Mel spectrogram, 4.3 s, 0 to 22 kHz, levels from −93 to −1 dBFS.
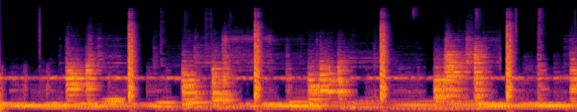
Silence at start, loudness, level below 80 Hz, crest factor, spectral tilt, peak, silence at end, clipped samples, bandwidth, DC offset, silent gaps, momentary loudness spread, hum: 0 s; -21 LUFS; -56 dBFS; 20 dB; -4.5 dB/octave; 0 dBFS; 0 s; under 0.1%; 15 kHz; under 0.1%; none; 4 LU; none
